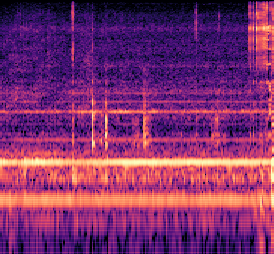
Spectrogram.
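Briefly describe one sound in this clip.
A metal caliper clicks lightly against a metal workpiece.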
